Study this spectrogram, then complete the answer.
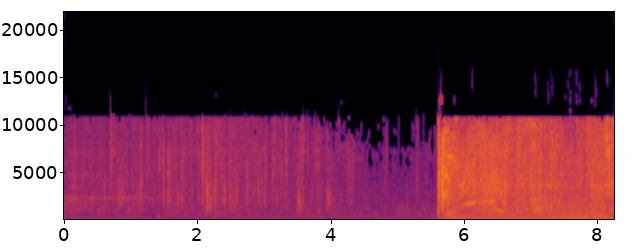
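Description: Fire crackles nearby.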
